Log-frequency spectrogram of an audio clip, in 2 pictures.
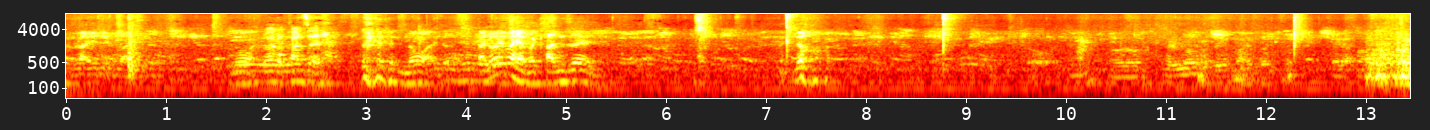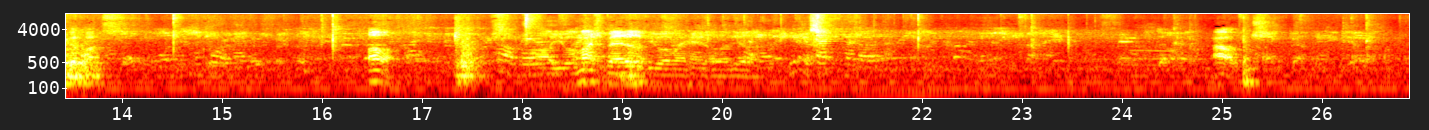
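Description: Playing cards rustle and tap softly onto a table.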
